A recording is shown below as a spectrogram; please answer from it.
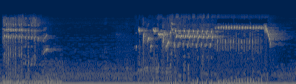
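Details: Goldfinch song of the clochette type: brief twittering at the start, then after a gap a fast tinkling phrase that runs into a long, steady, high ringing trill before stopping abruptly.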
